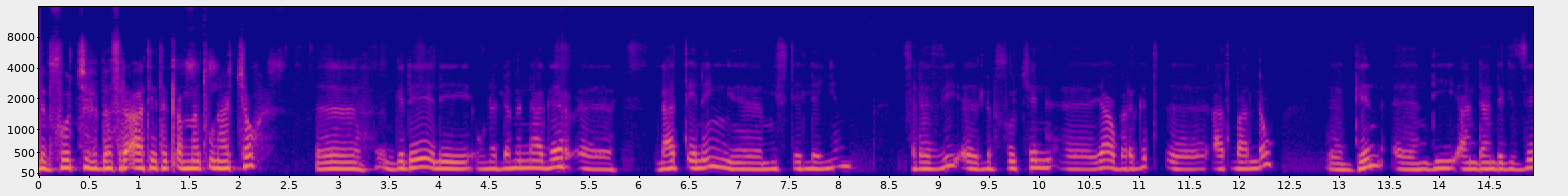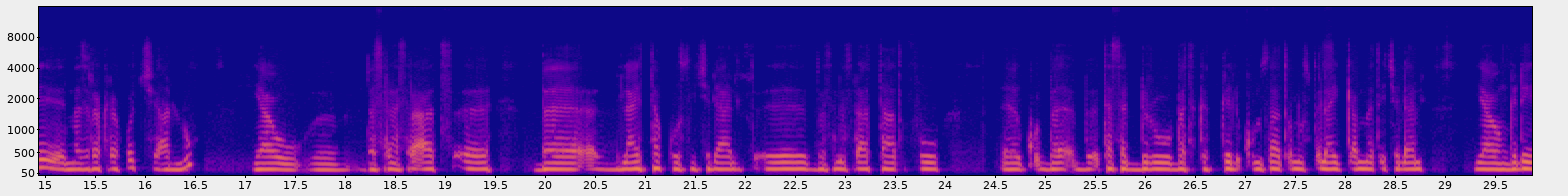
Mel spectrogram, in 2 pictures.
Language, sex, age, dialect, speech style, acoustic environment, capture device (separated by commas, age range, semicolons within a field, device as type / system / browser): Amharic, male, 25-34, Ethiopia - Addis Ababa, happy; focused; excited; relaxed, silence, mobile / Linux / Chrome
